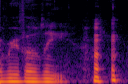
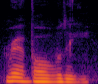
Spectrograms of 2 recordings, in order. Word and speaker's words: Rivoli: over had a had a theater named the rivoli not revoli by rivally so that's the way i am gonna pronounce it okay uh i think it says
